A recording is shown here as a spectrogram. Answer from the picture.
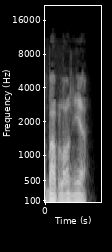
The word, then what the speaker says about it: Babylon: I will take, yes, it's Hanging Gardens of Babylon, yeah.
